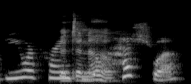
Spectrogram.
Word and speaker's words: Yeshua: are praying to know yeshua that is the hebrew pronunciation of jesus of nazareth if you are praying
